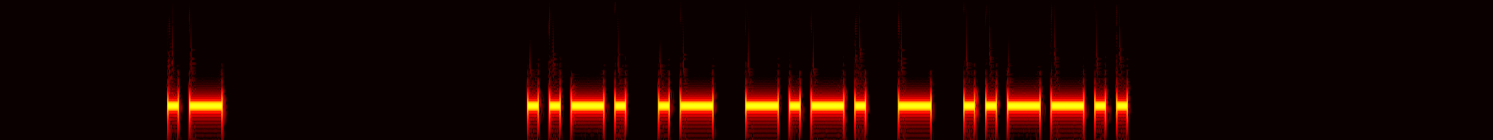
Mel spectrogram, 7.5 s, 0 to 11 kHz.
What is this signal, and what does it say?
Morse code, heard as a keyed tone, about 21 wpm, 700 Hz. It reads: A FACT?
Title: 4x Word-Spacing - Sentences from Top 500 Words - 22wpm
